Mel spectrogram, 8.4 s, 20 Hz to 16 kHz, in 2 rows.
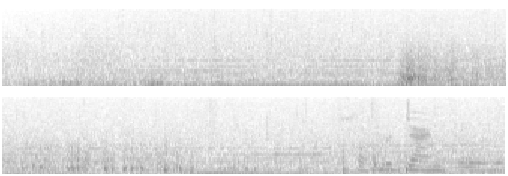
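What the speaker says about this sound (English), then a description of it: "Proper downpour this is." Heavy downpour and rolling thunder in The Witcher 3 video game, a steady hiss of rain on surfaces with a louder thunder crack partway through, under quiet game dialogue.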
